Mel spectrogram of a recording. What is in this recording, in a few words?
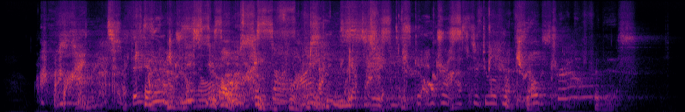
Student Excited; Cinematics; Warframe; TheNewWar; Zariman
